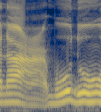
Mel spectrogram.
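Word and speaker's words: نعبد: Maka iyyaka na'budu wa iya. Tapi nanya tipis. Jangan na na enggak tapi tipis.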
